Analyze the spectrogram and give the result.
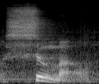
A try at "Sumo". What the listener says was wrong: You just that sounded like smo. Where's the U? I think you just said s'mores.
